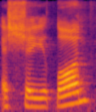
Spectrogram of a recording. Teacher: cara membacanya adalah dengan menggabungkan (idgham) alif lam ke dalam huruf syamsiyah. Karena salah satu ciri umumnya adalah tashdid. Jadi, alif lam tidak diucapkan dengan jelas. Oleh karena itu, disebut idgham syamsiyah karena ia menyatu atau digabungkan ke dalam huruf syamsiyah.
